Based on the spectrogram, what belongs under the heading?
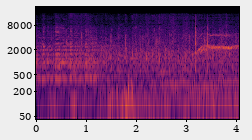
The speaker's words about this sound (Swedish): Och det applåderas även här. Så här lät till exempel på Lilla Essingen i Stockholm häromkvällen.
